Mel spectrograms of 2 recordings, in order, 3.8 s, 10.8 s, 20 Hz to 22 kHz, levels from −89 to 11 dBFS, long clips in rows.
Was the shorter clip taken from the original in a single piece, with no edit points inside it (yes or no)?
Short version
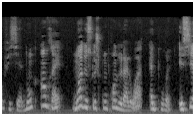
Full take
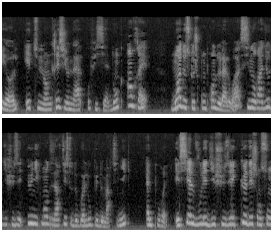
no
